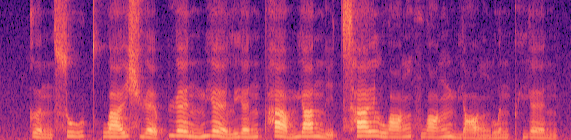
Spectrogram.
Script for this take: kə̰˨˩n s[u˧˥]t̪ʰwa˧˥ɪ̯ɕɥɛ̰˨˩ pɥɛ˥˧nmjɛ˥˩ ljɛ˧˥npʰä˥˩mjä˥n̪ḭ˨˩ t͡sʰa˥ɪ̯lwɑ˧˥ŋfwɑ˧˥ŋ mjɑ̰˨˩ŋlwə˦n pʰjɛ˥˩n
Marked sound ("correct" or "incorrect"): correct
